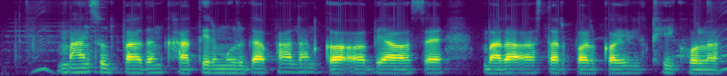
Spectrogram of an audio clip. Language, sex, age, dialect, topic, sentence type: Bhojpuri, male, <18, Northern, agriculture, statement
